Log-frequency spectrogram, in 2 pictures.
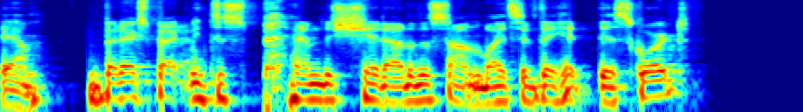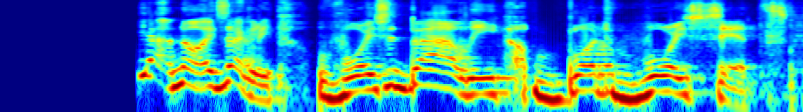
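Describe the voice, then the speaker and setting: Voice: medium pitch, sing-song, normal speed. A livestream host chatting casually while working, informal and sweary, often thinking aloud.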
